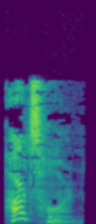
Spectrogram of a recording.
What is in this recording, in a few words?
"hartshorn", pronounce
